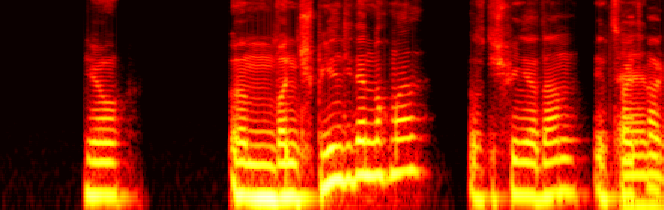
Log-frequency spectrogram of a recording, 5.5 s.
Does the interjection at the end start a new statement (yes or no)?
yes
